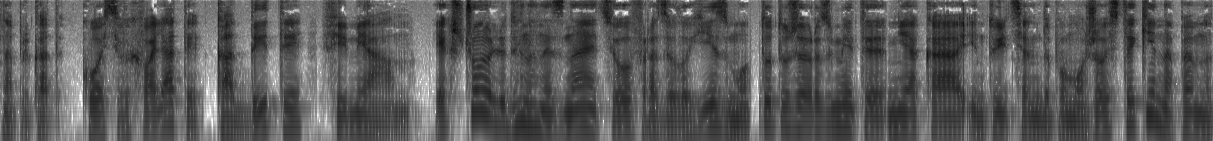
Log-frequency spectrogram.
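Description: A man from Ukraine, a language expert and textbook author, explaining usage on a radio program in a didactic way, pitching key words up as he gives example after example. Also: darkish tone. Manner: didactic, explains with examples and spelled-out stress drills. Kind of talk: educational radio talk. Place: radio studio.

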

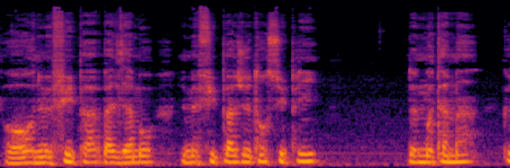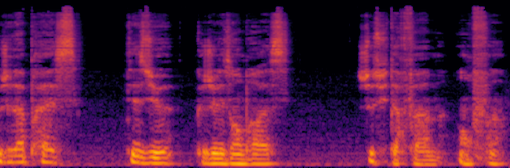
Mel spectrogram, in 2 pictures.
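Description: Un homme qui lit un roman fait la voix d'une jeune femme en transe, tendre et triste, en parlant plus haut et plus doucement. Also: male voice, medium pitch, measured pace, dark tone, breathy edge, pitched above the performer's own voice. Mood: pleading. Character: young woman, tender, entranced and sorrowful.

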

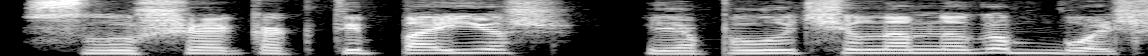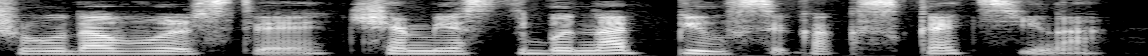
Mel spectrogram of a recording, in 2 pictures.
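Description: A woman voicing a calm, sober male gangster who speaks evenly and politely. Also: on the low side, moderate pace, no room sound, studio quality, natural voice.

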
